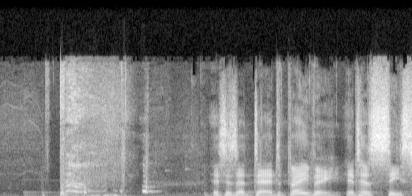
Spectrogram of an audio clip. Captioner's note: laughs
